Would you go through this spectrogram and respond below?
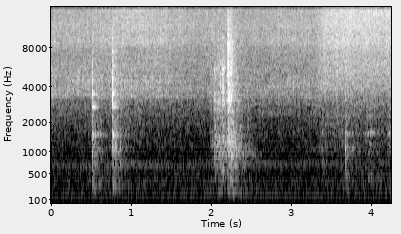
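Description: Pesto warms in a hot pan and sizzles steadily, with a few sharp stirring scrapes and a clatter of cookware rising above the hiss. Nobody speaks.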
